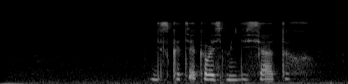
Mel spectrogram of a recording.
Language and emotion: Russian, neutral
